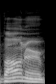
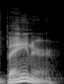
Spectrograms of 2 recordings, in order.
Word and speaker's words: Boehner: It looks like Boner, but he'll tell you it's Boehner.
